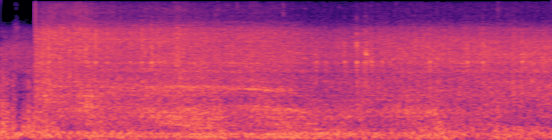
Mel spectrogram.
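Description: Adventure motorcycle riding on a dirt track: its engine running under a steady rush of wind on the handlebar-mounted microphone.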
